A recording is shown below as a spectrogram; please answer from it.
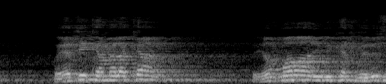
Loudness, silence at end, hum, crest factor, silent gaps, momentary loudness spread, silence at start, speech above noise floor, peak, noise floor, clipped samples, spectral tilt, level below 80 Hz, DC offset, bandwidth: -23 LUFS; 0 s; none; 14 dB; none; 18 LU; 0 s; 23 dB; -10 dBFS; -46 dBFS; under 0.1%; -7.5 dB/octave; -58 dBFS; under 0.1%; 10 kHz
